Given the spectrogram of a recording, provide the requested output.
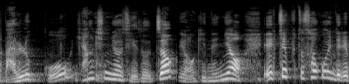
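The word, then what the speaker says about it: Maluku: 그 다음이 말루쿠인데요. 몰루카라고 하는 그 섬의 인도네시아 발음입니다. 말루쿠 향신료 제도죠.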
